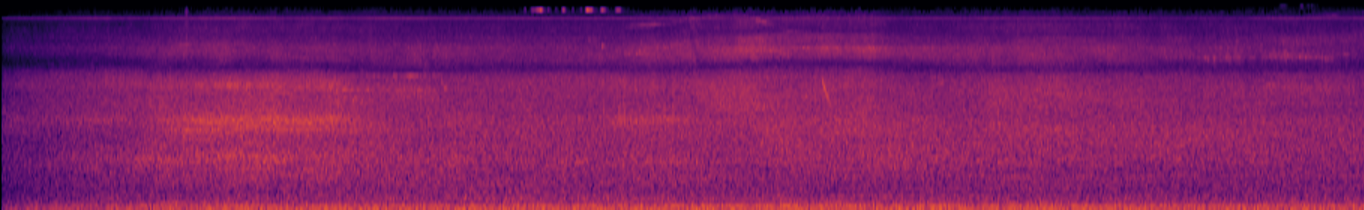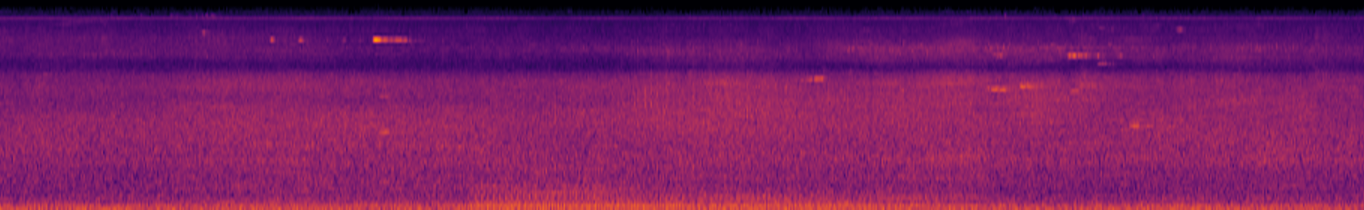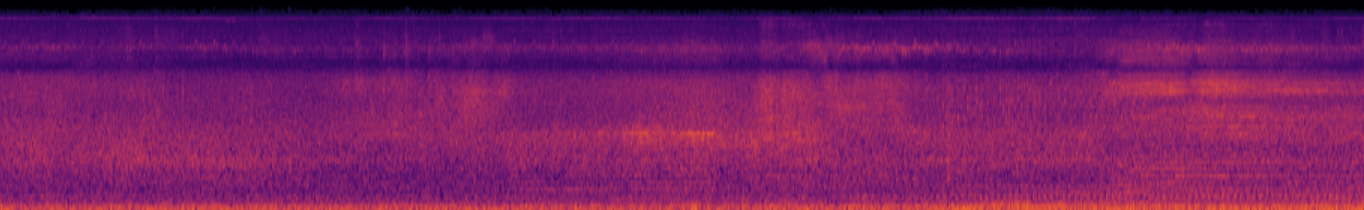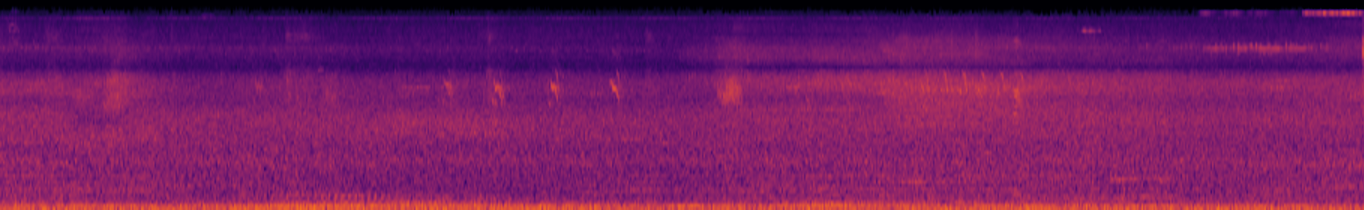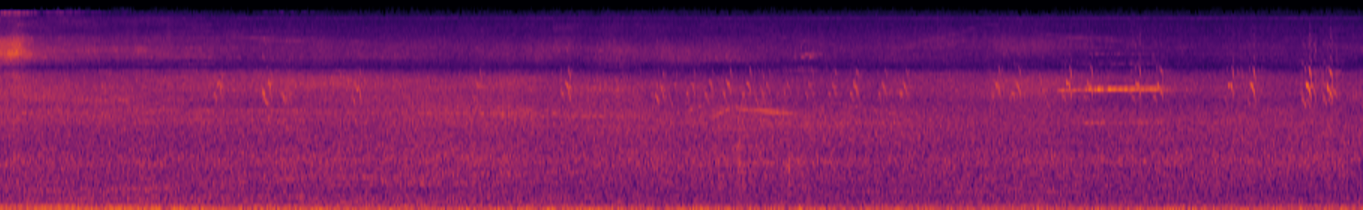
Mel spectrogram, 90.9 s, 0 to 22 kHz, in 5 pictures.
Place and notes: {"title": "Sevilla, Provinz Sevilla, Spanien - Sevilla - city soundsacpe from the hotel roof", "date": "2016-10-10 09:30:00", "description": "On the roof of a hotel - the city atmosphere in the morning time.\ninternational city sounds - topographic field recordings and social ambiences", "latitude": "37.40", "longitude": "-5.99", "altitude": "12", "timezone": "Europe/Madrid"}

